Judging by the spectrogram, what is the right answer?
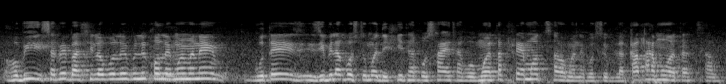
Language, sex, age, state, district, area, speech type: Assamese, male, 18-30, Assam, Nalbari, rural, spontaneous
